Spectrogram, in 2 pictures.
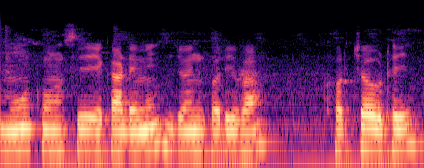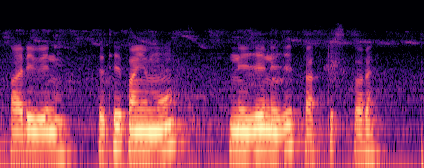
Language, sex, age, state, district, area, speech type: Odia, male, 30-45, Odisha, Nuapada, urban, read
